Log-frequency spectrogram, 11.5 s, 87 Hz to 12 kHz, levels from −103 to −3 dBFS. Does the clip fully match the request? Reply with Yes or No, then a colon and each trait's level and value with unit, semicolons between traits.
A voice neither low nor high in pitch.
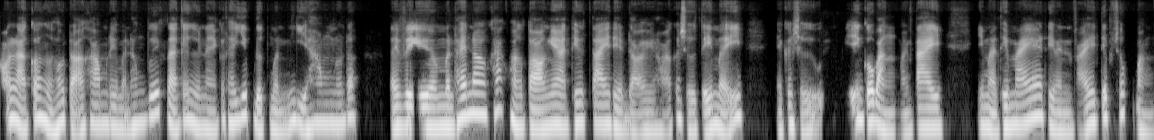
Yes: medium, 145 Hz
